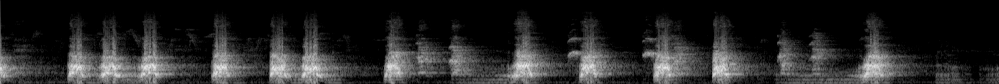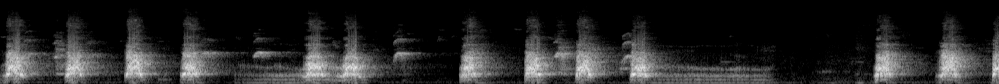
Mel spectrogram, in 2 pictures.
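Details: Pit Bull dog barking steadily: sharp, loud, mid-pitched woofs in quick runs of two to five, dozens over the stretch, with short pauses and a low rumble between some barks.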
